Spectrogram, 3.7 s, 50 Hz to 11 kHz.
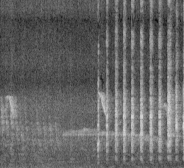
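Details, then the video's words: Long-tailed shrike (tengkek buto) singing, recorded 14 December 2025: a soft whistle and long thin held tone, then a sudden series of loud harsh notes repeated roughly three times a second. "MASTERAN TENGKEK BUTO GACOR SUARA JERNIH SPEED RAPAT"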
